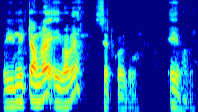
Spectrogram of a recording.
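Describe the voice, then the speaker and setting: A man with a medium-pitched, husky, somewhat mellow and creaky voice talks fast with big pitch swings. He's a vlogger giving an informal installation tutorial, explaining each stage and repeating phrases while he demonstrates.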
